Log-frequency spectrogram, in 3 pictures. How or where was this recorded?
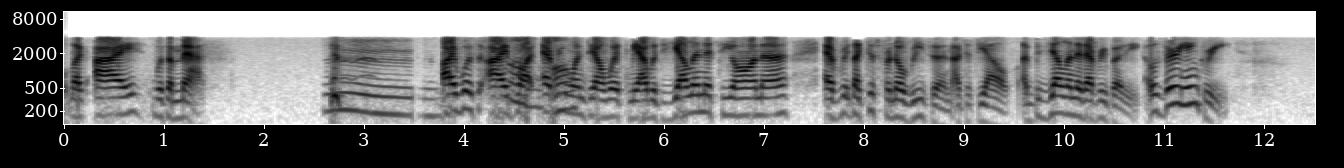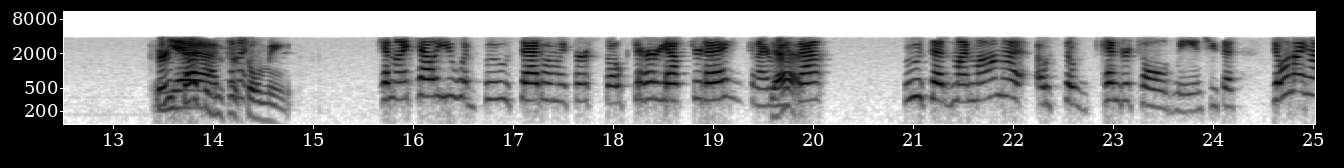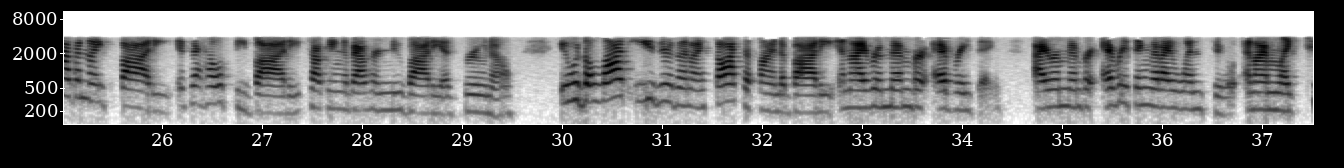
phone line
